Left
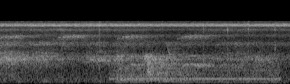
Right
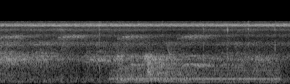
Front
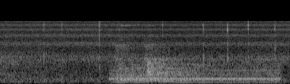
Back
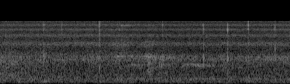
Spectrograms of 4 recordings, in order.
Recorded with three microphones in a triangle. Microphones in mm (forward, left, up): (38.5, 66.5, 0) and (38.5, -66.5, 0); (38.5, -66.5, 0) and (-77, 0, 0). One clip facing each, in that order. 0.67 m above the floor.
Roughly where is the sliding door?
Ahead.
